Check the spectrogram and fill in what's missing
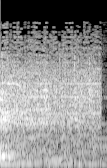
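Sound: crowd applause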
